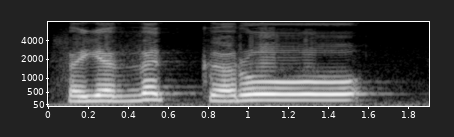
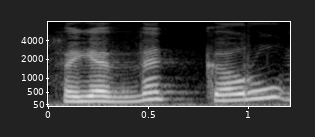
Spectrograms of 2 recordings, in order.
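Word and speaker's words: سيذكر: مثال کے طور پر کہیں کہیں پہ آپ نے حرکتوں کو زیادہ کھینچا، زبر زیر پیش، سیدک کرو، یہ زیادہ ہو گیا، اتنا نہیں کھینچنا چاہیے، اور اس کا لہجہ بھی لہجہ عربی کے مطابق ہونا چاہیے. تو صحیح تلفظ یہ ہے سیدک کرو من یخشا.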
